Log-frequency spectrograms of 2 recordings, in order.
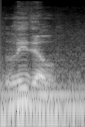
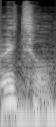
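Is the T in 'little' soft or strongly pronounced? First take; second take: soft; strong. First: The T in the middle is soft. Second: The T in the middle is strongly pronounced. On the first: "little normalde" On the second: "biraz daha vurgulu söylüyorlar"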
